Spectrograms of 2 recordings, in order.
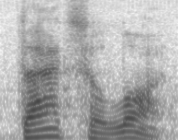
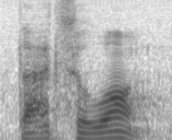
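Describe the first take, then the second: No difference in how they are said.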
